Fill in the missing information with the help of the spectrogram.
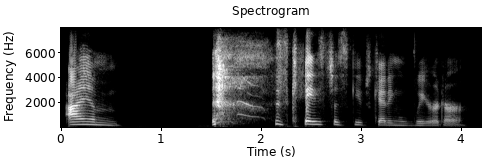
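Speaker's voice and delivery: normal talking voice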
